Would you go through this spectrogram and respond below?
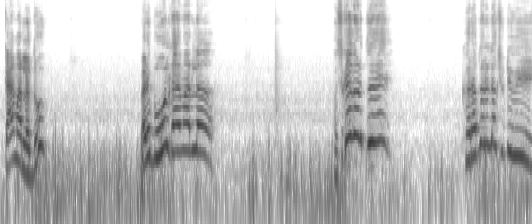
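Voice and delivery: loud, high-pitched telling-off; scolding. Real, not acted. Scolds child over broken TV. (मोठ्या, चढ्या आवाजात रागावणे)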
